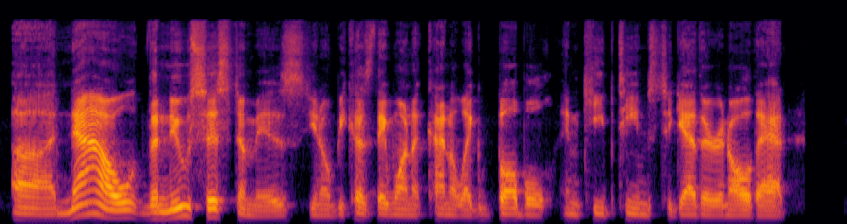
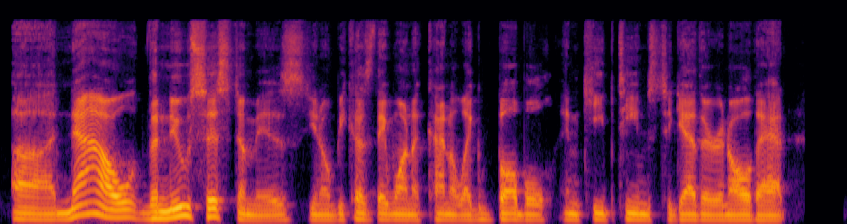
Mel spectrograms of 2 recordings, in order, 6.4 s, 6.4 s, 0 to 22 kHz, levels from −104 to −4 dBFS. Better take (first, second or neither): second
